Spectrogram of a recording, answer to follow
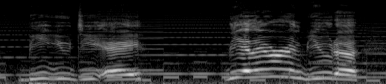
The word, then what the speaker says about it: Buda: It looks like it should be pronounced Buddha, but it's not. It's pronounced the text say B U D A.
